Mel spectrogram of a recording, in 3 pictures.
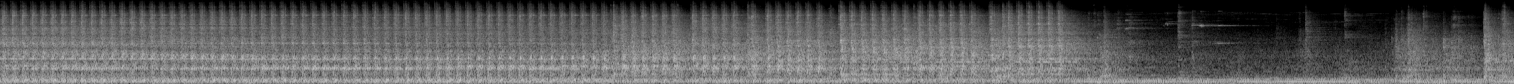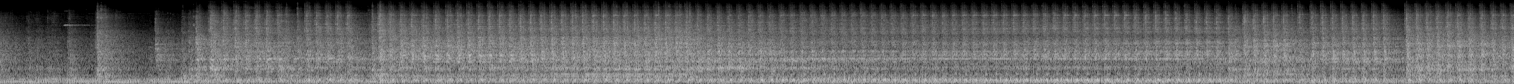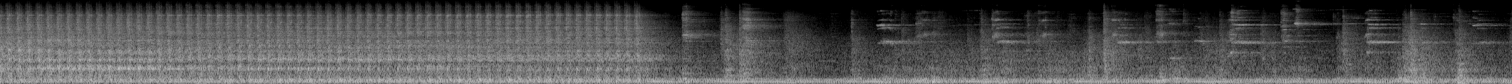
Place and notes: Sec., Roosevelt Rd., 大安區 - Construction noise
Construction noise
Zoom H4n
16 June 2011, ~17:00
